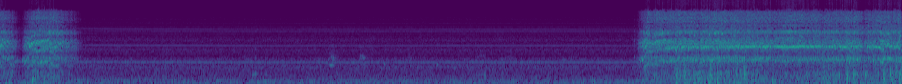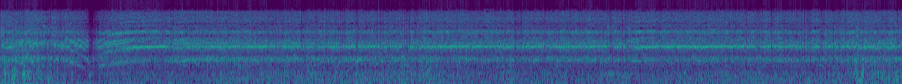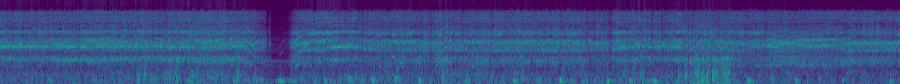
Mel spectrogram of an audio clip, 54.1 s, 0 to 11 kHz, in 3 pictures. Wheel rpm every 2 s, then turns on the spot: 60, 0, 0, 0, 0, 0, 130, 230, 230, 190, 200, 230, 230, 230, 230, 230, 230, 230, 230, 230, 130, 200, 200, 200, 220, 180, 180.
none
